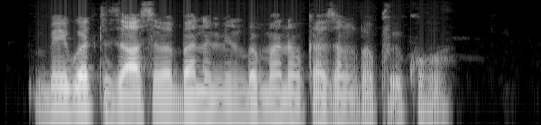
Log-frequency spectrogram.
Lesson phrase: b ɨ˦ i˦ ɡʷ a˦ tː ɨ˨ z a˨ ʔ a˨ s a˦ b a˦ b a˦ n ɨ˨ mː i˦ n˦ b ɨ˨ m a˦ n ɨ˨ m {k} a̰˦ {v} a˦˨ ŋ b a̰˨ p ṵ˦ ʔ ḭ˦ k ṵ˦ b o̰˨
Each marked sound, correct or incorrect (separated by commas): correct, incorrect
